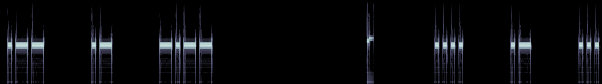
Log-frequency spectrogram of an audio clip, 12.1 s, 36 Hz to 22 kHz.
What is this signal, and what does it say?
Morse code, heard as a keyed tone, about 15 wpm, spaced as for 7 wpm, 700 Hz. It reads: WAY HAS
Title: 4x Character Spacing - Top 100 Words - 15wpm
